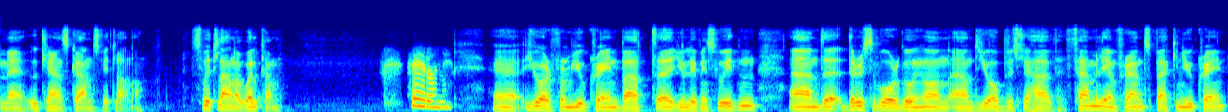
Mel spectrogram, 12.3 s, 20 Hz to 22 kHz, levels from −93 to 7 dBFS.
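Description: Nothing here stands out as a technical fault, just speech carried over an ordinary call connection whose coding keeps the sound to a band topping out around 8 kHz, as you'd expect from that kind of path.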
